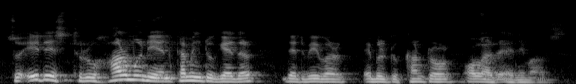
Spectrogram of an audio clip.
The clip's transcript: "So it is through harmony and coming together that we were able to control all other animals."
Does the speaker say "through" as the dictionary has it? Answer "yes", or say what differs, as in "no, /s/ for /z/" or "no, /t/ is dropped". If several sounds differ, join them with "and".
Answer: no, /t/ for /θ/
